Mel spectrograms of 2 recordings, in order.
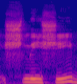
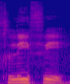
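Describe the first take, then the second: First: The word uses clear sh sounds. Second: The word is lisped with th sounds. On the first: "you're trying to say shlishi" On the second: "you lisp, right? And you say thlifi"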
